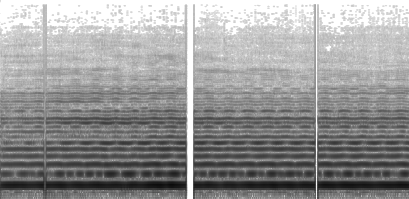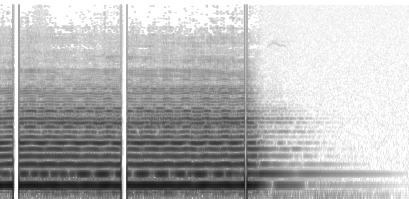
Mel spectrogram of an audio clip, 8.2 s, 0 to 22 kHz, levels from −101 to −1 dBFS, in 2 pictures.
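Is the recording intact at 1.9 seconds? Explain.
No. The music drops into a block of digital silence from 1.86 to 1.94 s, an 80 ms silent gap. The signal cuts out and returns without any fade, leaving a short hole.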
